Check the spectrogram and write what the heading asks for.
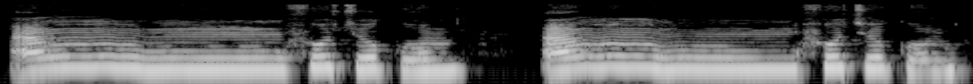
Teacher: এই যে আন না পড়ে আং, আং বলে নাকের ভিতরে লুকায়া গুন্না করলাম, এটাই হচ্ছে ইকফা গুন্না।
